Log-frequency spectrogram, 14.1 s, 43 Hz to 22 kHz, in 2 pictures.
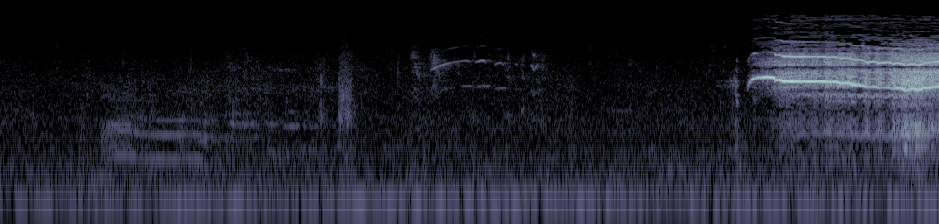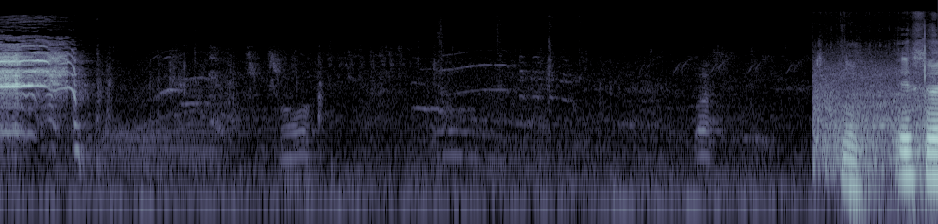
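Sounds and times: horse whinnying: 5.6 - 8.6.

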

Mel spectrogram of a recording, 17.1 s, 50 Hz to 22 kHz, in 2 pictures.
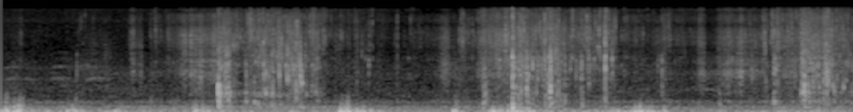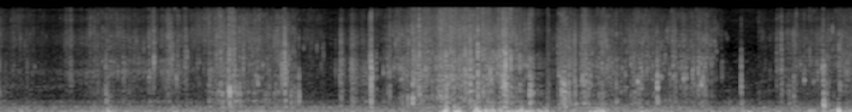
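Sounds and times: hands crumbling dried mud: 1.3 - 17.0.

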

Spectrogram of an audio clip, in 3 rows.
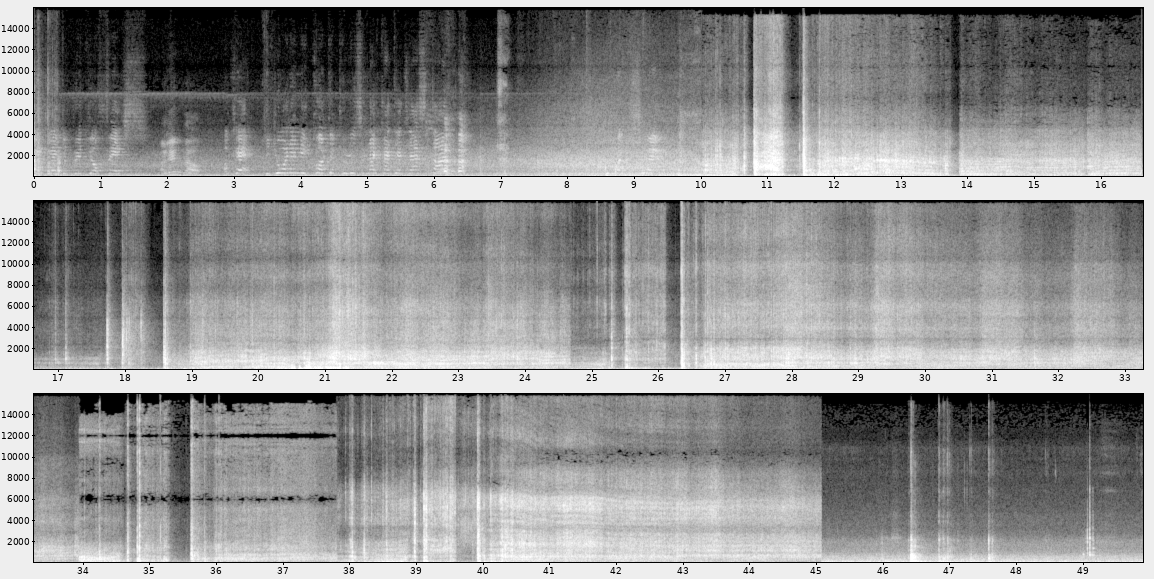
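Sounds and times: skateboard clacking: 0.0 - 0.5, 10.0 - 45.1, 46.3 - 47.8, 49.0 - 49.3
skateboard wheels rolling on pavement: 0.0 - 1.6, 3.0 - 49.9.

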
